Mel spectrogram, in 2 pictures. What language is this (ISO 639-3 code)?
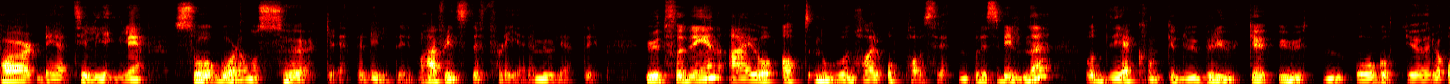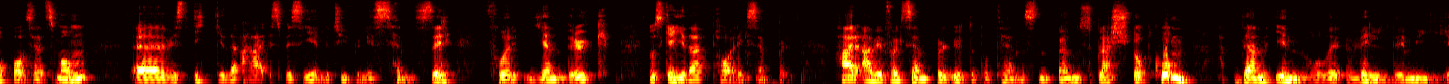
nor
